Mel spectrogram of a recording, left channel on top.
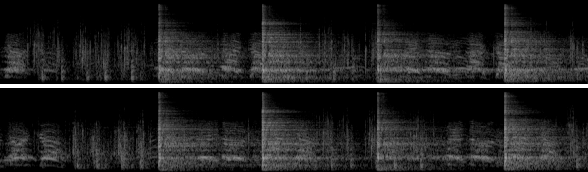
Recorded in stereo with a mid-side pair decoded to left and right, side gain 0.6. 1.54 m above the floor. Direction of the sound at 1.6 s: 25° right.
